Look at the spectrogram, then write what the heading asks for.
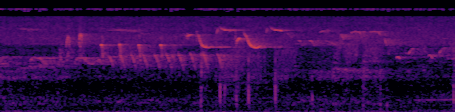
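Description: Faint birdsong: a songbird's quick runs of high notes and short downward-sliding whistles.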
